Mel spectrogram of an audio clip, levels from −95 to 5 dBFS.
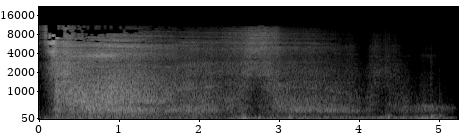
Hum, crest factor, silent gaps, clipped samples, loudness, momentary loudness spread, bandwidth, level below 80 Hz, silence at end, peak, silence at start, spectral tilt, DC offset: none; 24 dB; none; under 0.1%; -39 LUFS; 21 LU; 11.5 kHz; -64 dBFS; 0.1 s; -20 dBFS; 0 s; 0 dB/octave; under 0.1%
